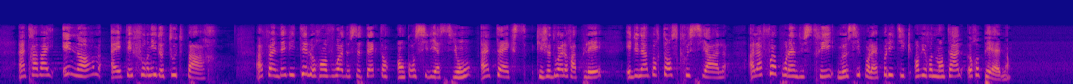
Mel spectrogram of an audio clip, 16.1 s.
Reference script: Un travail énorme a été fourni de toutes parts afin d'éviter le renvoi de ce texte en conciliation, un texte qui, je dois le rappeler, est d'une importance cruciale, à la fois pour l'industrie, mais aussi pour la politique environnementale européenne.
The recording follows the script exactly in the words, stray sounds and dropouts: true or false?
true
